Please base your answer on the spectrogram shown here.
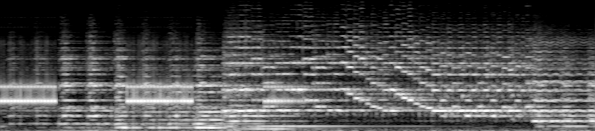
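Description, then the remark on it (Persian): A telephone rings with a loud electronic ringtone, a melody of repeating bright tones that shift into gliding descending notes, playing continuously with no one talking. “داشتم میگفتم اوف باز تلفن”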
